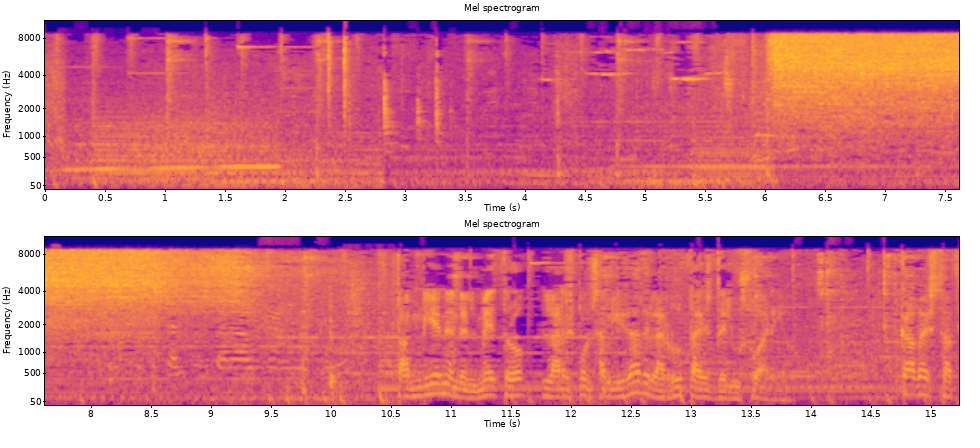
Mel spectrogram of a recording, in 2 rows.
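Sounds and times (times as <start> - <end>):
city bus engine droning as it stops at a bus shelter: 0.0 - 10.5
city bus air brakes hissing: 4.2 - 9.8
speech: 10.6 - 14.0, 14.8 - 15.2.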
